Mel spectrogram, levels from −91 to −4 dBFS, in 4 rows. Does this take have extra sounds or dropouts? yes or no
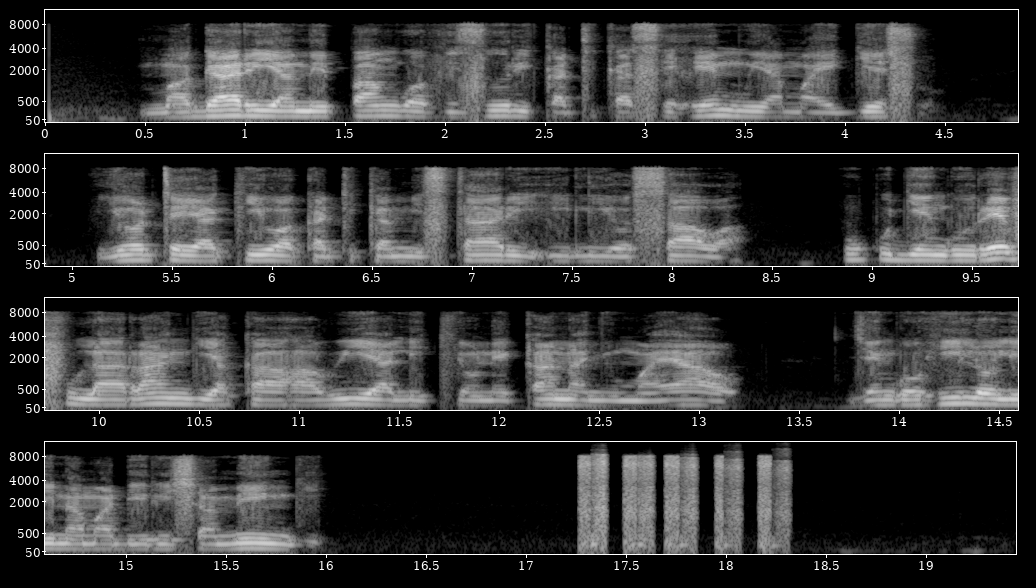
yes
